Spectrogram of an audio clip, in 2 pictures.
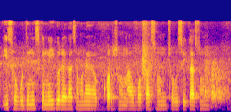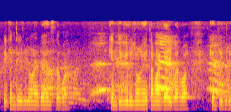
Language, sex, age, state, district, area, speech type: Odia, male, 18-30, Odisha, Balangir, urban, spontaneous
